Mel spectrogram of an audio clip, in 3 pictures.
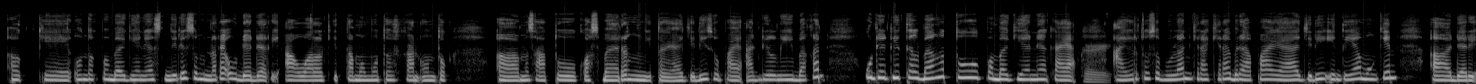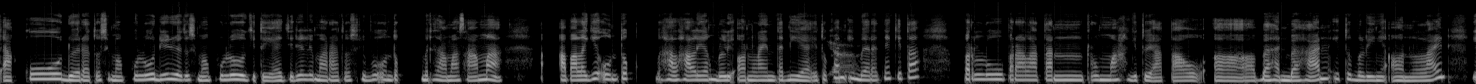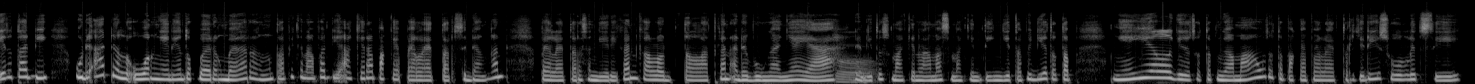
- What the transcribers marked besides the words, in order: distorted speech; in English: "paylater"; in English: "paylater"; in English: "paylater"
- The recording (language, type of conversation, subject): Indonesian, advice, Bagaimana cara Anda dan pihak terkait menyikapi perbedaan pandangan tentang keuangan dan pengeluaran bersama?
